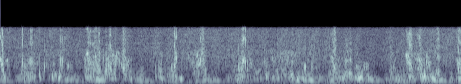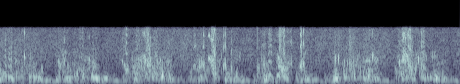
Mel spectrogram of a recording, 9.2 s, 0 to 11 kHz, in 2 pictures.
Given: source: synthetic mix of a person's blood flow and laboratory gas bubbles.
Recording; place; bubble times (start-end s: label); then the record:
Doppler ultrasound of blood flow; precordium
0.00-0.10 s: bubbles
0.20-0.74 s: bubbles
0.82-1.34 s: bubbles
1.39-1.46 s: bubbles
1.53-2.10 s: bubbles
2.34-3.21 s: bubbles
3.27-3.72 s: bubbles
3.89-4.43 s: bubbles
4.54-5.07 s: bubbles
5.16-5.62 s: bubbles
5.81-6.35 s: bubbles
6.50-7.07 s: bubbles
7.18-7.77 s: bubbles
7.94-8.46 s: bubbles
8.54-9.11 s: bubbles
From the record:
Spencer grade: 3 (all of the cardiac periods contain showers or single bubble signals, but not dominating or overriding the cardiac motion signals); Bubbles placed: anywhere in the cardiac cycle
